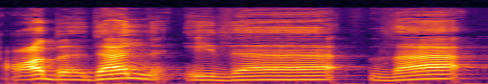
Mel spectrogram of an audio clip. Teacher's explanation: the letter hamza and hamza is from the throat letters so we pronounce this tanween with izhar with clarity without any nasal sound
